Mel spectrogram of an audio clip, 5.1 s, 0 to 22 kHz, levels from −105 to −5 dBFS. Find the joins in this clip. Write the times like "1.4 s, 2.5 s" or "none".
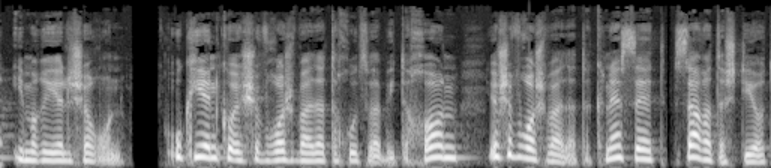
none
